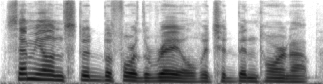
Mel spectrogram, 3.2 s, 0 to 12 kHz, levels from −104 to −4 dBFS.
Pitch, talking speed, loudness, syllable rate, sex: 140 Hz, 185 wpm, -17 LUFS, 4.3 syllables/s, male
